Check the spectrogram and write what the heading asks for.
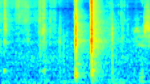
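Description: Two sharp plastic clicks about a fifth of a second apart as a supplement bottle's flip-top cap is handled.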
